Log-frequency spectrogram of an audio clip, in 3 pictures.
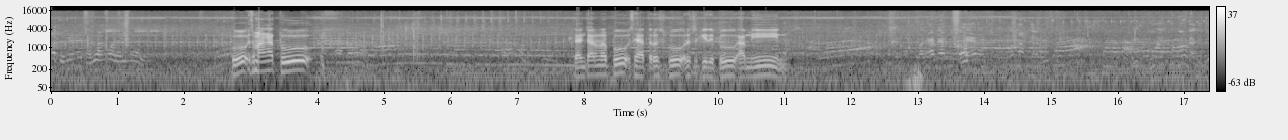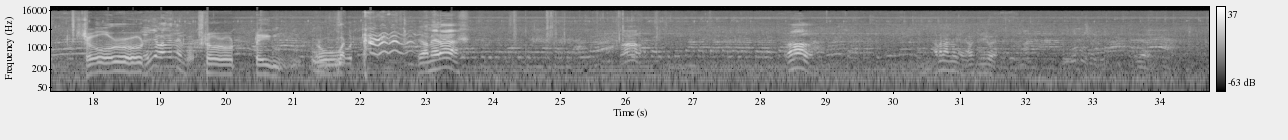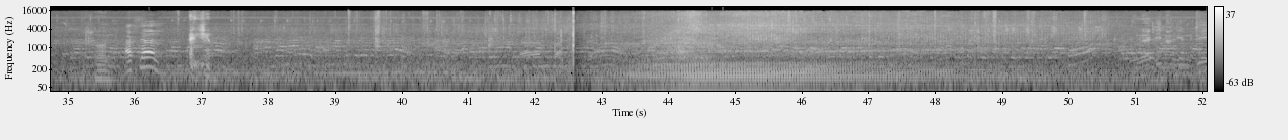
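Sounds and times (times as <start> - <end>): motorcycle passing by: 0.0 - 52.0.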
